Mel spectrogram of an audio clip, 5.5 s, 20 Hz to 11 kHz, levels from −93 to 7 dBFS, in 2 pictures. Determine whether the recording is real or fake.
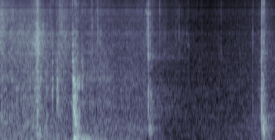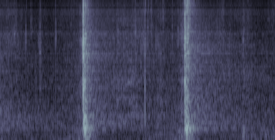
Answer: fake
